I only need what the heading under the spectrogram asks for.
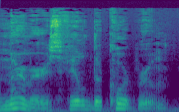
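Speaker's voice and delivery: plain reading voice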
